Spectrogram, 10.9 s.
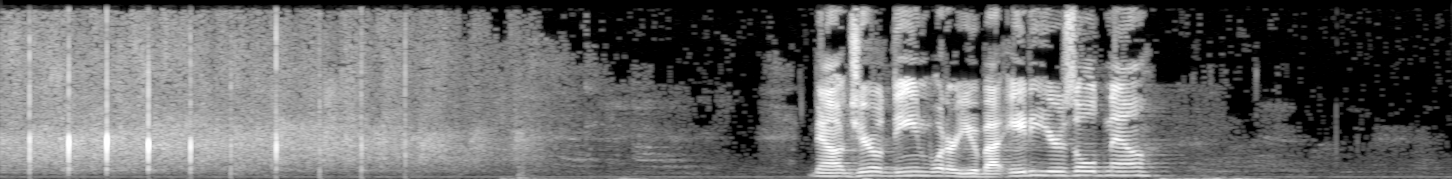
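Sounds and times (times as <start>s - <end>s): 
audience applause: 0.0s - 4.2s
speech: 6.1s - 8.8s.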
